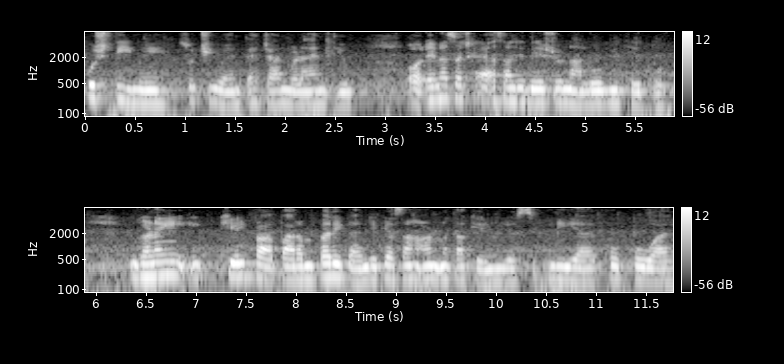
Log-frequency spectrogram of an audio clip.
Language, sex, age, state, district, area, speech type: Sindhi, female, 45-60, Uttar Pradesh, Lucknow, rural, spontaneous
